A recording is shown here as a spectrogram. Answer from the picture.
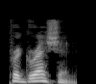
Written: progression

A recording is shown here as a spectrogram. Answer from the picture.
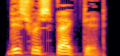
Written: disrespected

